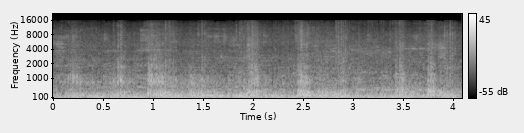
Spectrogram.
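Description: Several Harley-Davidson bagger motorcycles rolling past at low speed, their V-twin engines running steadily in a loud, low-pitched mix.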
